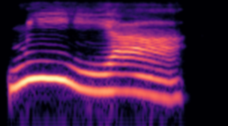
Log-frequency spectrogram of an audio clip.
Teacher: hace 2 movimientos descendentes, uno para cada sílaba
